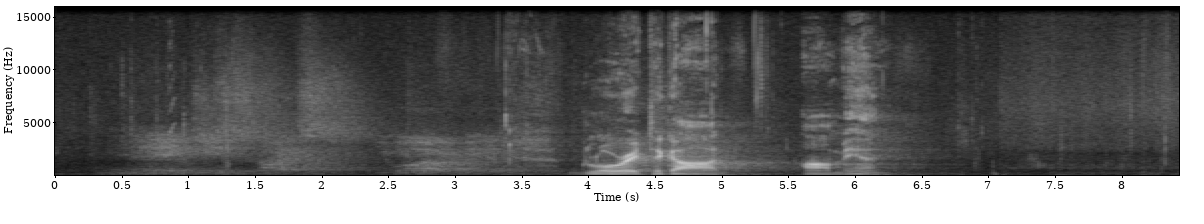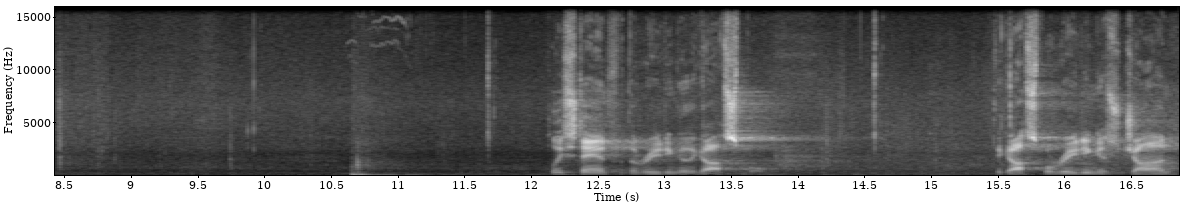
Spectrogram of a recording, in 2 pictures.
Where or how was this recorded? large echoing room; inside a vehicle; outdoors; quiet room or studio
large echoing room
